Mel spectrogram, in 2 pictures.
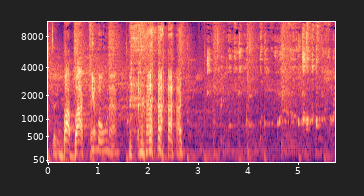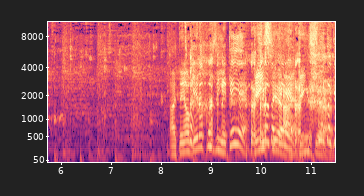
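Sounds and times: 
speech: 0.1s - 2.9s, 8.2s - 11.4s
laughter: 1.6s - 2.8s, 8.4s - 11.4s
tap water running into a small drinking glass: 3.0s - 11.3s.

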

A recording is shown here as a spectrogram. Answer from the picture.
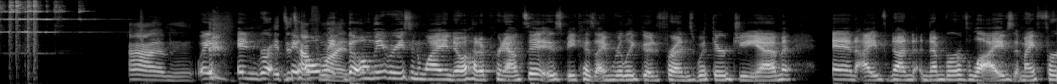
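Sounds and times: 
bell ringing: 0.0s - 1.2s
speech: 1.3s - 10.5s.

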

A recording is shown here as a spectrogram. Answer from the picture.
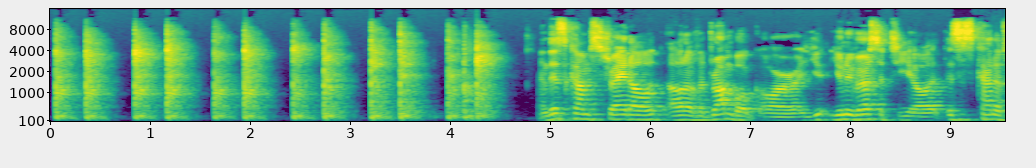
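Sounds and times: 
hand taps in unaccented five-note groups: 0.0s - 4.6s
speech: 4.9s - 9.5s.

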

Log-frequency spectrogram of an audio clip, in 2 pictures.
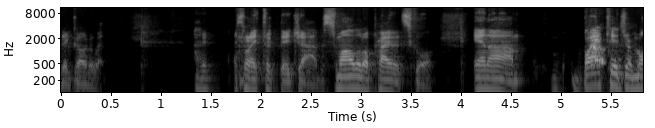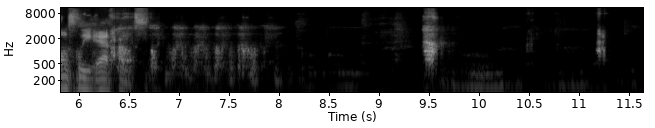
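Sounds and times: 
speech: 0.0s - 8.0s
dog barking: 9.4s - 9.6s.

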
